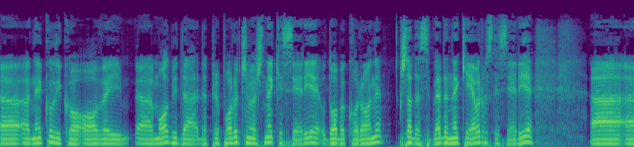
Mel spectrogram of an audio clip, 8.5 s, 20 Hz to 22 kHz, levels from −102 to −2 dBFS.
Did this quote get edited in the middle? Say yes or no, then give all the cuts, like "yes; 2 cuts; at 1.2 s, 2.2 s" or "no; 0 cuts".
yes; 2 cuts; at 5.2 s, 7.4 s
